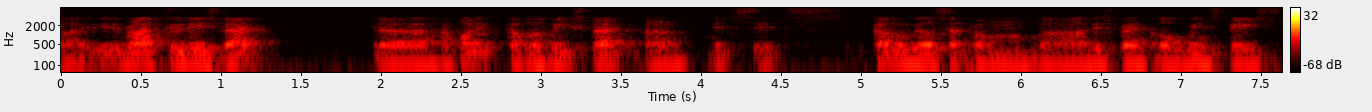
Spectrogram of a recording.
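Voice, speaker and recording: A man with a Malaysian accent speaks at a moderate pace and medium pitch, somewhat breathy, with monotone, flat intonation. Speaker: cycling product reviewer. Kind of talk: casual product review. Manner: halting, many fillers.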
